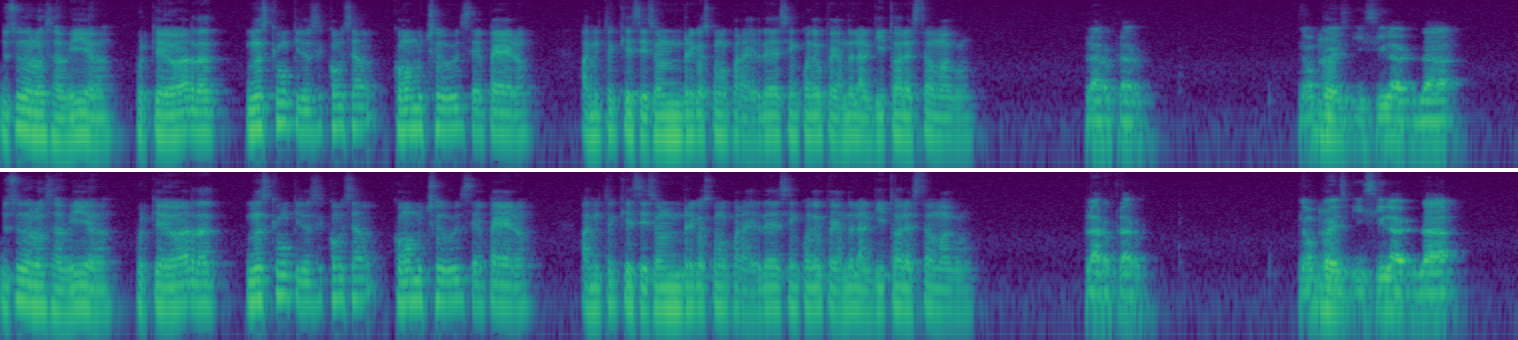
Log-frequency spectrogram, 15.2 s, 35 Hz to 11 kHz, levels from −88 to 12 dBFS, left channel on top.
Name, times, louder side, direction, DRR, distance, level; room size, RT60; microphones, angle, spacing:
voice 1, 0.0-1.1 1.4-2.1 2.5-5.3 5.8-9.7 13.1-13.4, left 1 dB, 15° left, 7 dB, 0.5 m, -23 dB
voice 2, 10.8-11.4 13.0-14.5, right 2 dB, 40° right, 7 dB, 1.3 m, -22 dB
9.2 x 4.1 x 5.0 m, 0.35 s
head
